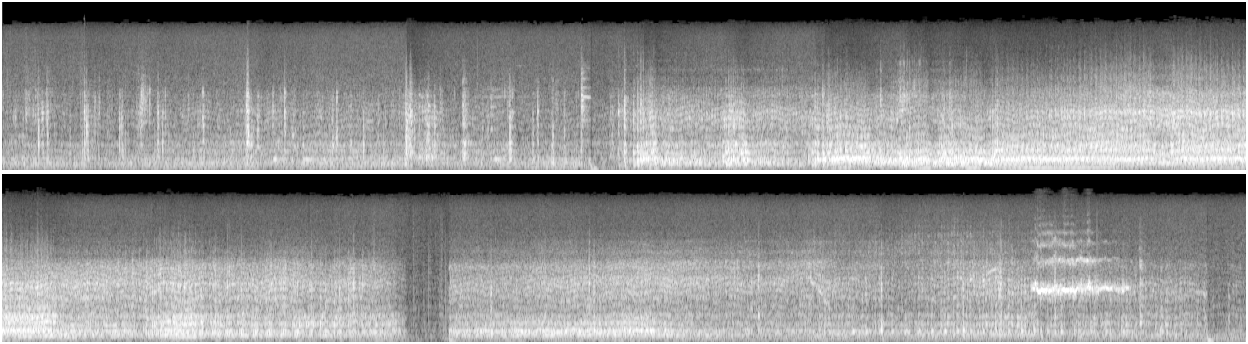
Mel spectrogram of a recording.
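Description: Motorcycle engines starting and running as the riders pull away, the engine sound loud and steady with a wavering pitch. After a break about two-thirds of the way in, an engine carries on more quietly. A short high-pitched sound comes near the end.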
